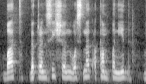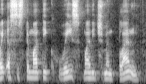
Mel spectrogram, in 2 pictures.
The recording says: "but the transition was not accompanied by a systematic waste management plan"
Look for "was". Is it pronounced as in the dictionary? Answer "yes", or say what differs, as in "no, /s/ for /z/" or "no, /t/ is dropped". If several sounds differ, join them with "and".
no, /s/ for /z/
